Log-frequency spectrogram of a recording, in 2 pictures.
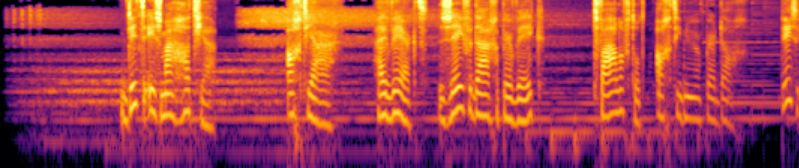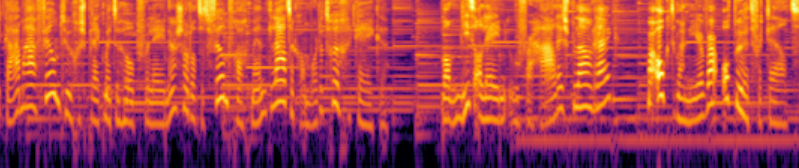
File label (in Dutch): promos corporate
